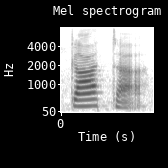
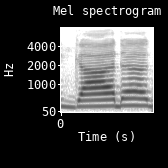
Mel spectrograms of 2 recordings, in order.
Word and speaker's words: gotta: one more time, and in American English, the T's change to a D sound. Listen when I say it. I gotta go.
